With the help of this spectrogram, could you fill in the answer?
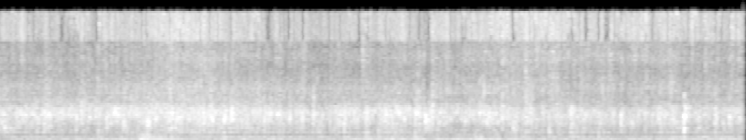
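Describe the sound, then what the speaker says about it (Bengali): Pointed gourd (potol) fries in oil with cumin seeds and dried chilli, a dense, loud, continuous sizzle and crackle heard up close with no voices. "পটলগুলো ছেড়ে দিই, ভাজবো, ভেজে তুলে রাখবো।"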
